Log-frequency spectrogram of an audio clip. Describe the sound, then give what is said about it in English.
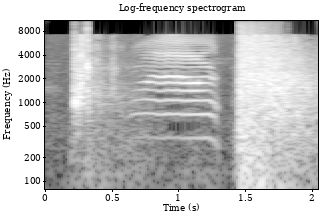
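A sharp gunshot crack in a comic clay-shooting game with a kitten as the target, followed by a drawn-out cat meow that dips in pitch at the end, then a loud, sustained noisy burst. “What we're trying out today here is clay kitten shooting.”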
